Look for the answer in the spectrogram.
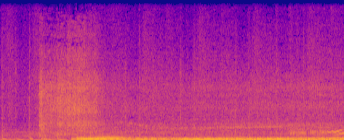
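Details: First start of a Subaru WRX STI build after fixing a missing transmission ground to the starter: about a second of quick, even cranking, then it catches cleanly and runs strong and steady.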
